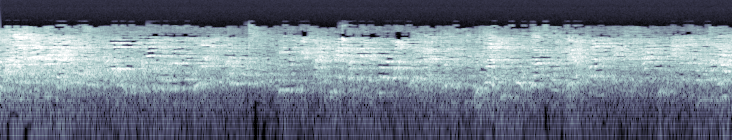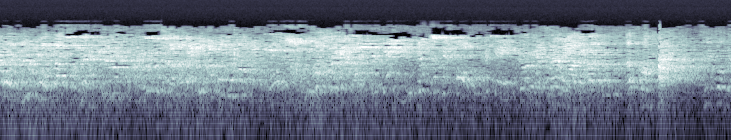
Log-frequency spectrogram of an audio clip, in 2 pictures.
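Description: A man talks loudly in an echoing hall.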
